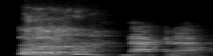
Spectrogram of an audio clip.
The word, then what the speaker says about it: Mackinac: Sty says he loves Mac and You know, Mackinac or Mackinac, Mackinac. I like saying Mackinac, but it's actually pronounced Mackinac, yeah.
